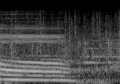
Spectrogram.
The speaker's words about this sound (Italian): Non so se dalla radio si può percepire, però ogni singolo applauso è incredibile.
